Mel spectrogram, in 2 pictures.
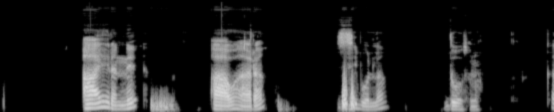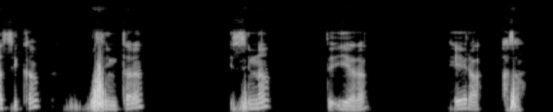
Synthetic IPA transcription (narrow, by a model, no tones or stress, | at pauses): ʔaːjeːɾɐnːɛ | ʔaːwaːɾɐ | sɪbɔlːɐ | d̪o̞ːsɔnɐ | kʼɐsːɪkʰːɐ | sɪnt̪ʰːɐɾɐ | ʔɪsːɪnːɐ | d̪̥ɛʔɪjɐɾɐ | heːɾɐ | ʔɐsɐ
